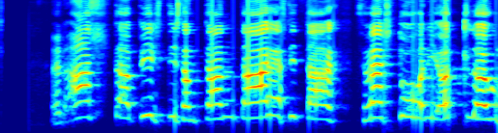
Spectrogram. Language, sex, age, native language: Icelandic, male, 40-49, Icelandic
